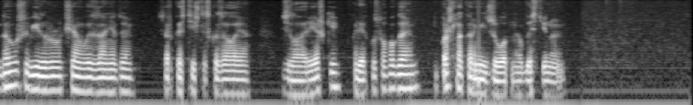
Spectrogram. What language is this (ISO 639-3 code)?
rus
